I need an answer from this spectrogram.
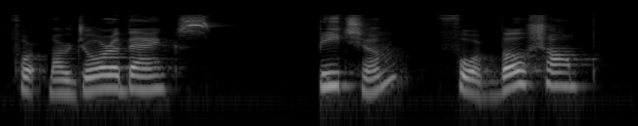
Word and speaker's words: Beauchamp: John Poole for Powell Weems for WHMIS cardigan for Cadogan Mowbray for Marlboro key for Keynes Marchbanks for majora banks Beecham for Beauchamp Chumlee for chow monthly trolley for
